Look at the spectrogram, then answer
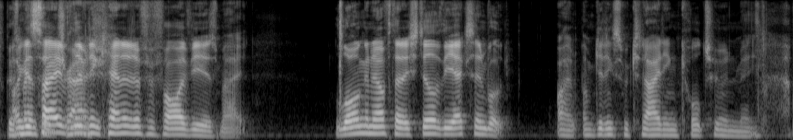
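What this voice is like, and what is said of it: Put-on Australian accent. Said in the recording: “pretend to be an Australian for Melbourne ... You're speaking in the Australian accent”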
